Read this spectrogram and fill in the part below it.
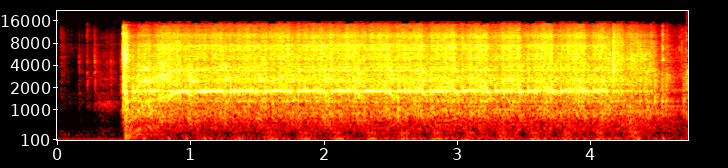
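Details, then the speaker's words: Westinghouse WGen9500 generator that wouldn't start, spark checker on the plug: steady cranking churn at about four turns a second that never catches; no spark at all, cranks but won't start. "so we're getting nothing absolutely nothing on the spark Checker so what that's telling us is we're getting no spark whatsoever"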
